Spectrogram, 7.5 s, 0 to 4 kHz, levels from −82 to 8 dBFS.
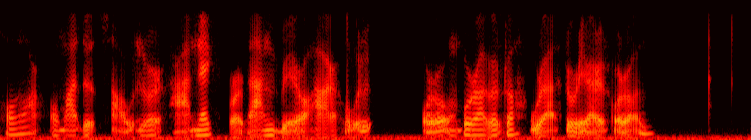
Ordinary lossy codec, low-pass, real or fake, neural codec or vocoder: AAC, 32 kbps; 3.6 kHz; fake; autoencoder, 22.05 kHz, a latent of 192 numbers a frame, VITS, trained on many speakers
